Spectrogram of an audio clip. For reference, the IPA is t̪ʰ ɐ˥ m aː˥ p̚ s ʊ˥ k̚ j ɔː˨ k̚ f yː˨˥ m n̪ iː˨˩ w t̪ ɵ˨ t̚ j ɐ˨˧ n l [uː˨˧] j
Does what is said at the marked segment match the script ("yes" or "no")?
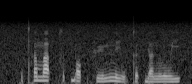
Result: yes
